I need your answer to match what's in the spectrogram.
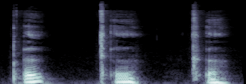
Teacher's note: il faut fermer la glotte, augmenter la pression dans la bouche et relâcher brutalement, ce qui leur donne un petit côté explosif : [p’], [t’], [k’]. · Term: consonnes éjectives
